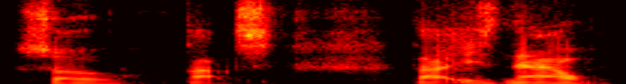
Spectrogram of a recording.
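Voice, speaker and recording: A man co-hosting a podcast in casual hobby chat, speaking in a halting, rambling way and repeating his phrases. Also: mid-range voice, level tone, gravelly, no echo. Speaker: podcast co-host.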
